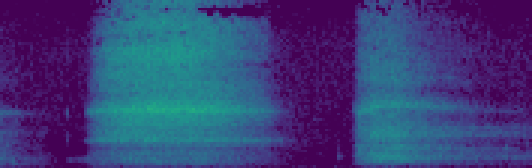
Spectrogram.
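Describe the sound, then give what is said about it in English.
A long, deep human breath: a slow, airy inhale, a brief pause, then a long, soft exhale that tails off gradually, heard alone without talk. “Let's take another long, deep breath.”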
